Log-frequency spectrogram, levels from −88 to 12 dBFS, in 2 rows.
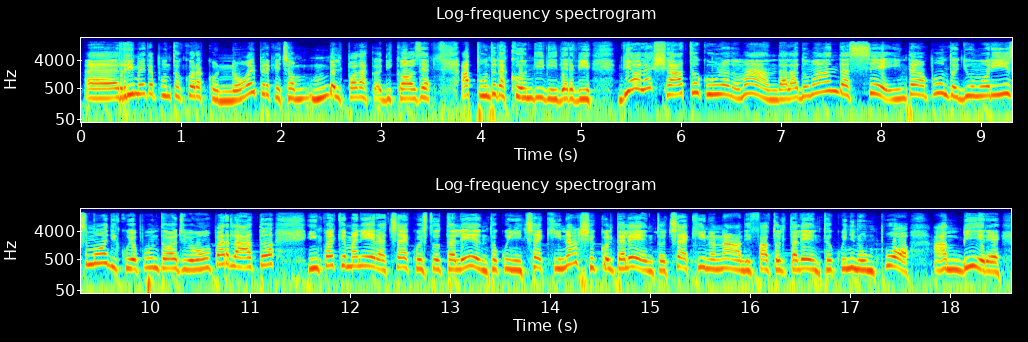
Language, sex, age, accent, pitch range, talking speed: Italian, female, 30-49, native, 225-285 Hz, 200 wpm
